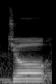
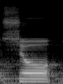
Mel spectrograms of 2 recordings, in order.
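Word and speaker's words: 上: You can pronounce jo, sho, shan, ue, wa, a, as in agaru, ageru, noboru, as in to climb, nobo, and yosu, I think it's yosu. Anyway, kanji shape's really simple.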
